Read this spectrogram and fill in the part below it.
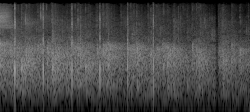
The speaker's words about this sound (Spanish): Así que familia, vamos a darle un aplauso muy grande a Dios.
